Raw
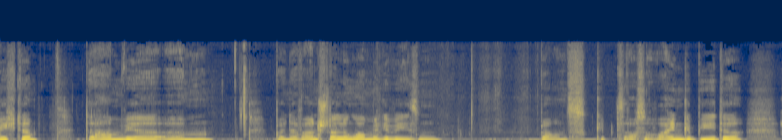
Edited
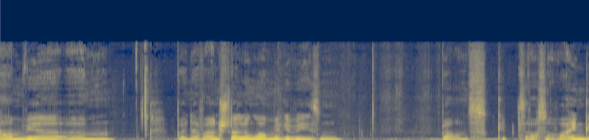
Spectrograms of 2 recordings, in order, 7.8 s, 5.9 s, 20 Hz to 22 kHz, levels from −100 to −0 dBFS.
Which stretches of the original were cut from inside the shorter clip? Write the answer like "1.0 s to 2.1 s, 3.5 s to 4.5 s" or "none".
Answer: none

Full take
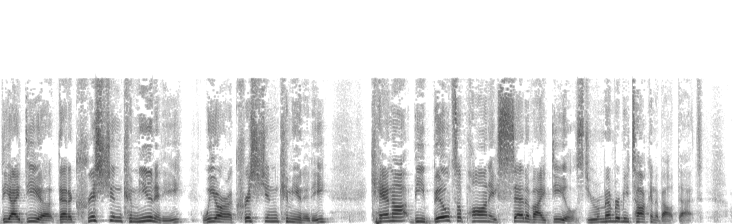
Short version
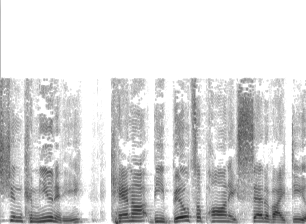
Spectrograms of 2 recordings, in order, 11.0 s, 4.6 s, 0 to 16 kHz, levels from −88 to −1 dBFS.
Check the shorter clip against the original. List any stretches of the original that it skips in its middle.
3.0 s to 5.4 s

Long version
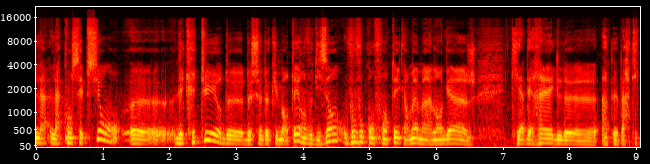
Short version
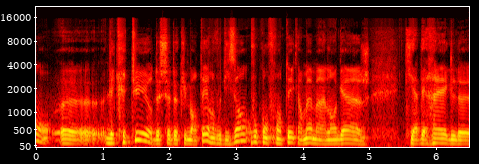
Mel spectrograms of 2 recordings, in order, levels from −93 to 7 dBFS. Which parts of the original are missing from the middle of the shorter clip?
2.8 s to 3.1 s, 4.6 s to 4.8 s

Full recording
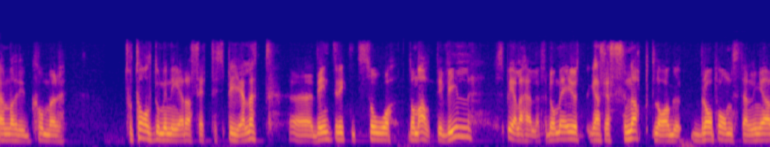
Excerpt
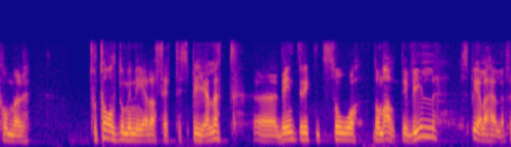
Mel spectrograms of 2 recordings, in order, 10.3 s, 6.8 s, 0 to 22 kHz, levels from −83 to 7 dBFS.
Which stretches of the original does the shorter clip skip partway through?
none

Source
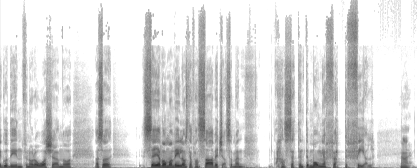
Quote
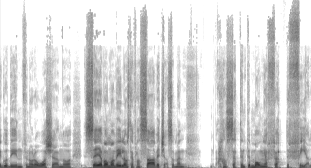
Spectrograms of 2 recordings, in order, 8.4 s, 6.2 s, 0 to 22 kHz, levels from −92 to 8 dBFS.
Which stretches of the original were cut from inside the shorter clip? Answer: 1.6 s to 2.8 s

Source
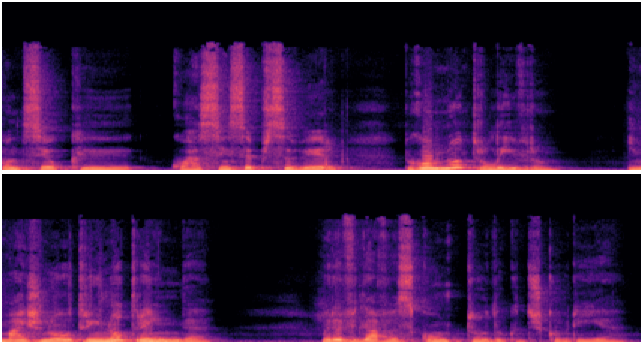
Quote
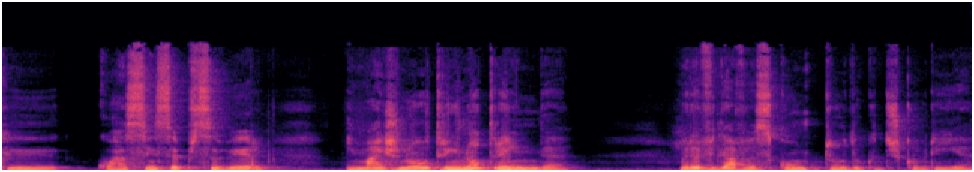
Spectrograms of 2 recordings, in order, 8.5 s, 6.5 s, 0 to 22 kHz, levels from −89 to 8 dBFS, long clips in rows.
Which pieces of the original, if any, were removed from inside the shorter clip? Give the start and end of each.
2.7 s to 4.1 s

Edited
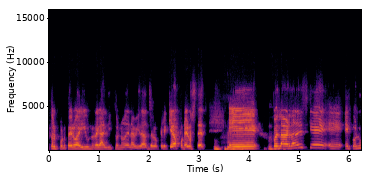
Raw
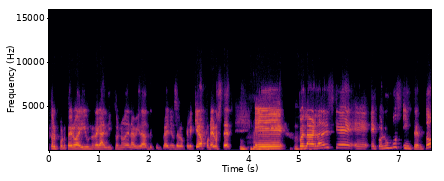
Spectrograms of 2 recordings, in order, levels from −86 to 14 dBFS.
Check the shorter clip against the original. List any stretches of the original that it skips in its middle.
2.0 s to 2.5 s

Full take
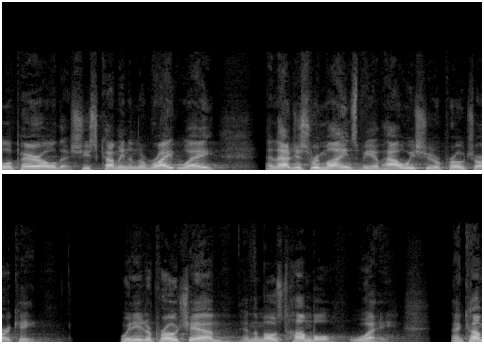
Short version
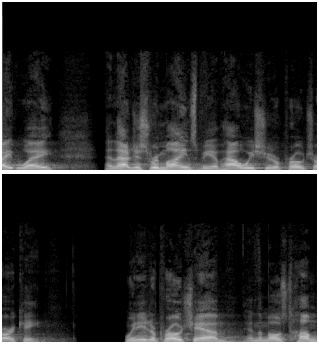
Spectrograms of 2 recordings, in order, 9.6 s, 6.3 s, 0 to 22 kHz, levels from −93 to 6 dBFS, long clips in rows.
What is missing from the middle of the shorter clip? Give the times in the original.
none

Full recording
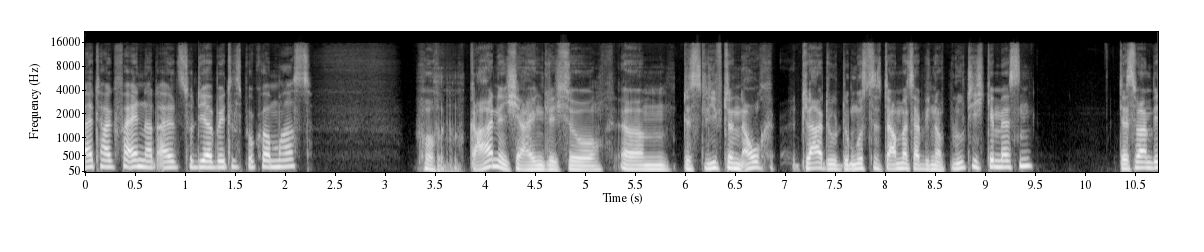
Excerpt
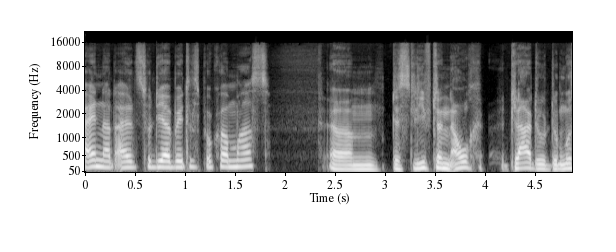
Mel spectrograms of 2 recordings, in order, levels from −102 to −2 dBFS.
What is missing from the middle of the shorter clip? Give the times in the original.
2.8 s to 5.2 s

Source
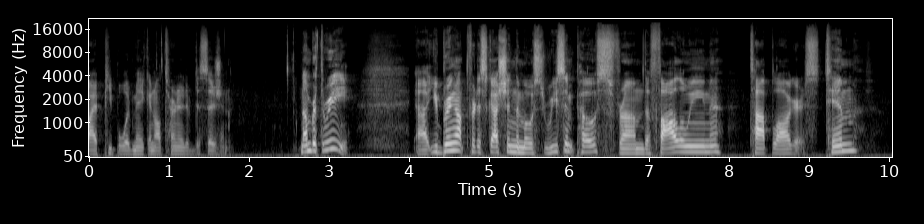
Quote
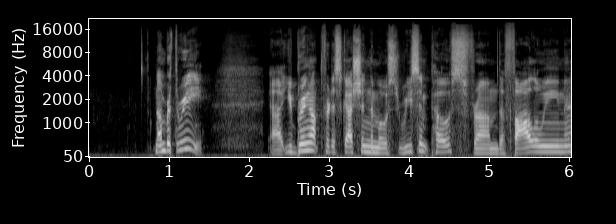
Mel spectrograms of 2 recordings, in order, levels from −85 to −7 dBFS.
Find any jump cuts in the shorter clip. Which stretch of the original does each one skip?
none

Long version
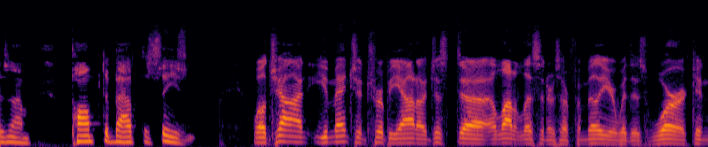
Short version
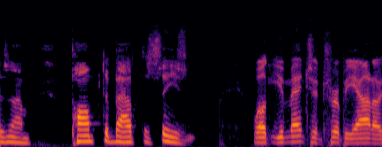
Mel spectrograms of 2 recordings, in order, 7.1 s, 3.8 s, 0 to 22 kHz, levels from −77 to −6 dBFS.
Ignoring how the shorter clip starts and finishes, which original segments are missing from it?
2.7 s to 3.1 s

